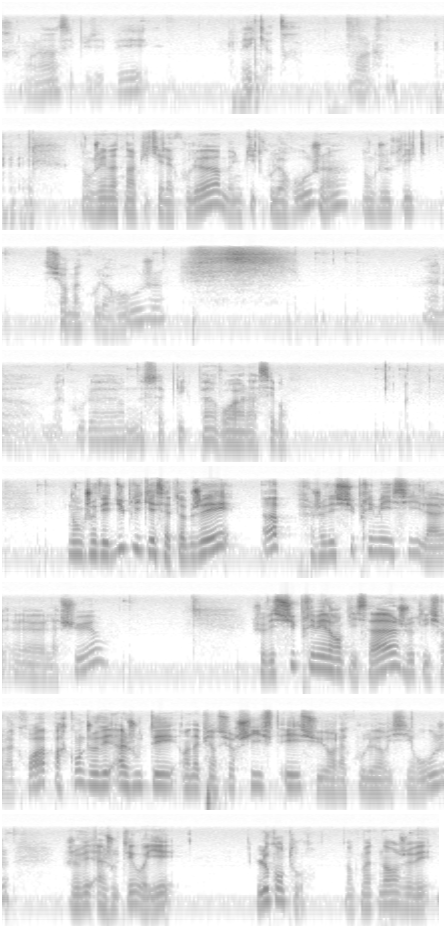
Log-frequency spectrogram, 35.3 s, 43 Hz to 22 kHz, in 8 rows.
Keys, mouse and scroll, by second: 1.5 click, 2.4 KP_4, 2.6 KP_Enter, 3.8 click, 4.4 KP_Subtract, 5.4 click, 9.0 click, 10.5 click, 11.8 click, 14.6 click, 17.1-18.0 drag, 18.2 click, 18.6 click, 20.4 click, 23.4 click, 26.5 click, 31.1 shift+click, 35.1 click.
